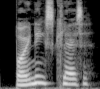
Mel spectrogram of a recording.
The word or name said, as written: bøjningsklasse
